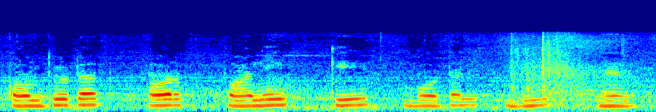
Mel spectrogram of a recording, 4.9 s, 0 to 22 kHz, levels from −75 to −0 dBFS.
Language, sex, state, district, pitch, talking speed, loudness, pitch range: Hindi, male, Madhya Pradesh, Dhar, 170 Hz, 85 wpm, -18 LUFS, 155-175 Hz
